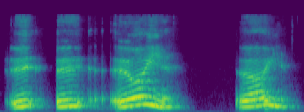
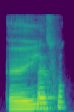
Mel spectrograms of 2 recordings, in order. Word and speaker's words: œil: O E I L. Attention, sinon ça fait un oil oil.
